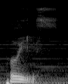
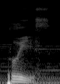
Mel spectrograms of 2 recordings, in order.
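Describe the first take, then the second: Both takes have the same delivery.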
